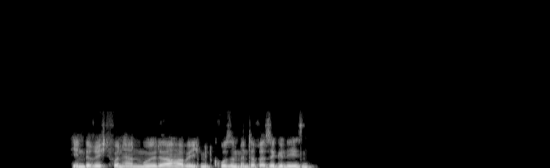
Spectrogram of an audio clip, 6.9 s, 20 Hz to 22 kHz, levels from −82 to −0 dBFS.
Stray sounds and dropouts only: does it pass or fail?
pass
